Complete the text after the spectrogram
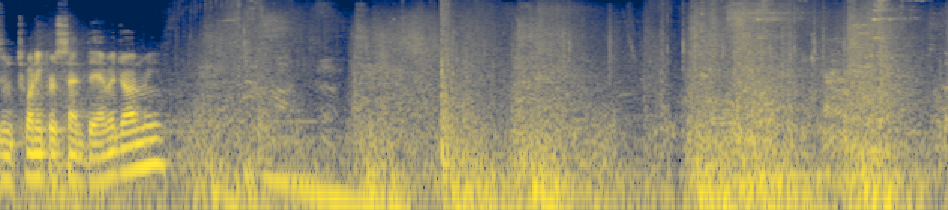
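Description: Fighting sounds and clashing blows from a video game play.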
